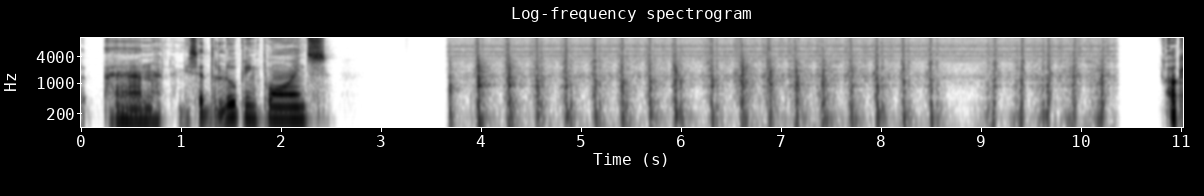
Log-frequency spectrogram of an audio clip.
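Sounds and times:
knife chopping garlic: 3.7s - 10.4s.

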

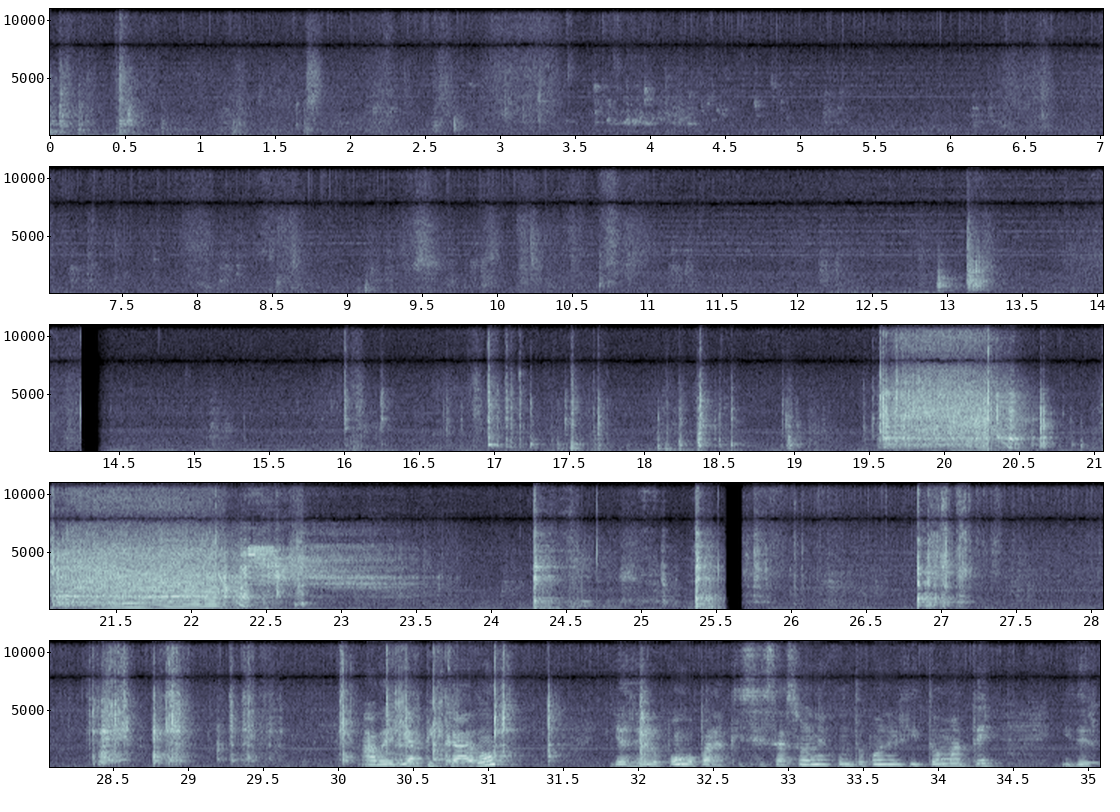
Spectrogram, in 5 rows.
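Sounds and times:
electric food chopper whirring: 19.5s - 23.6s.

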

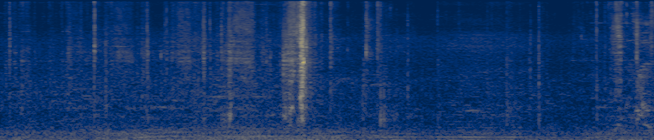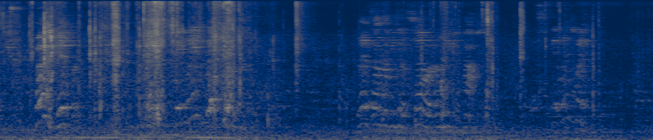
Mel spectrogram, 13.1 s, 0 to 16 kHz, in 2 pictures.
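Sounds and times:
film peeling with crackling rips: 0.0s - 3.9s, 5.3s - 9.8s
blade scraping film on glass: 0.8s - 3.4s, 6.0s - 9.2s.

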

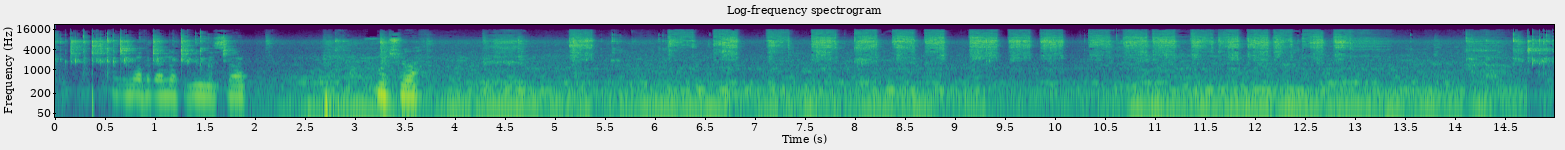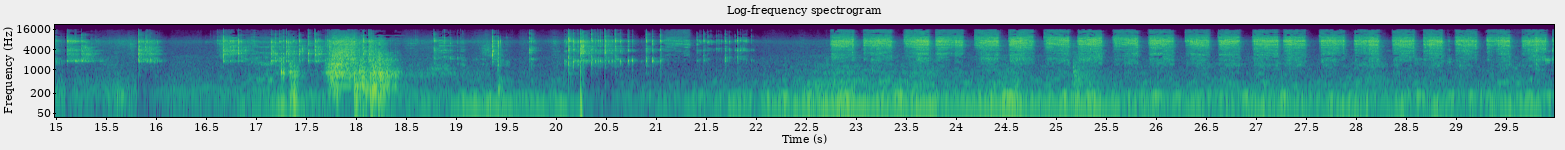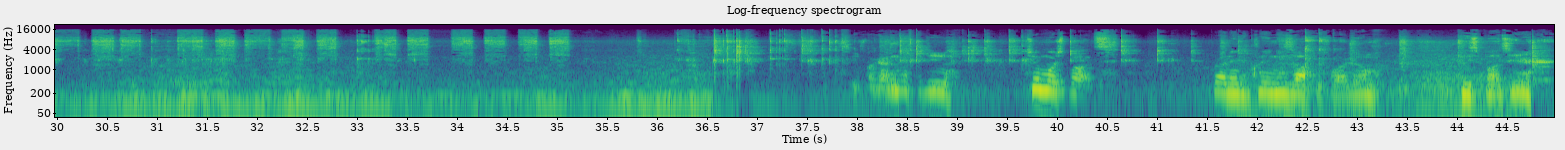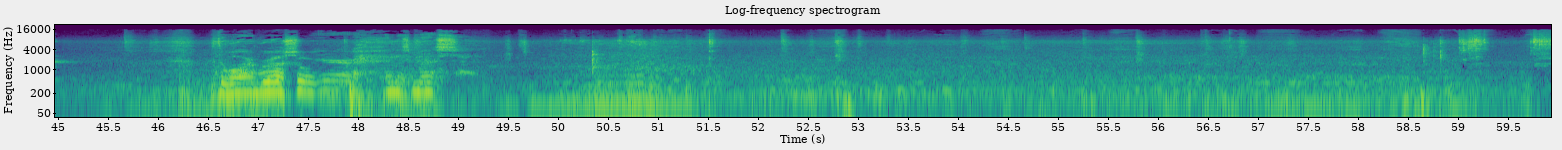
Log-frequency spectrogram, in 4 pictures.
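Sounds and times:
spray paint hissing: 4.4s - 13.4s, 18.8s - 22.0s, 22.7s - 35.2s, 36.2s - 39.7s, 54.0s - 59.9s.

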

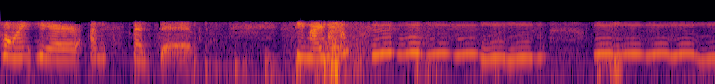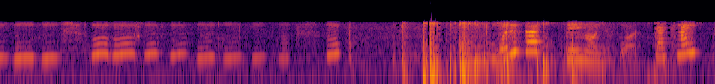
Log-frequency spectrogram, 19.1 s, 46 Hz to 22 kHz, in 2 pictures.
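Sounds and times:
girl humming: 3.9s - 14.2s.

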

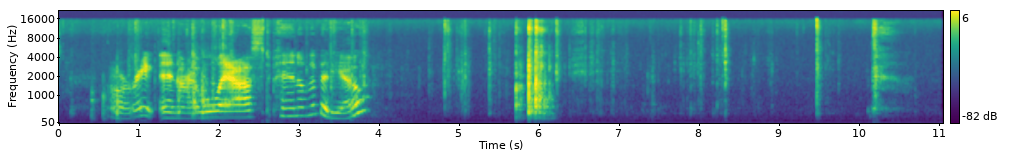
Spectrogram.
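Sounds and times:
paper rustling: 6.3s - 9.0s.

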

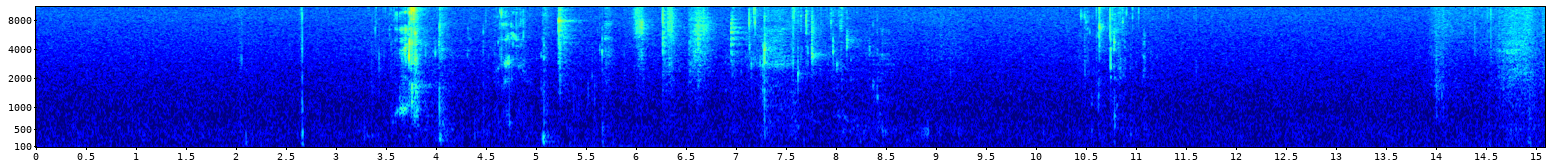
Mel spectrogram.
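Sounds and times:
dog chewing: 3.4s - 5.8s.

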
